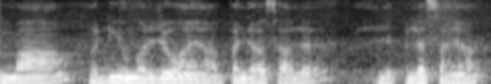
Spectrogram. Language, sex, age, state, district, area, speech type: Sindhi, male, 45-60, Gujarat, Surat, urban, spontaneous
